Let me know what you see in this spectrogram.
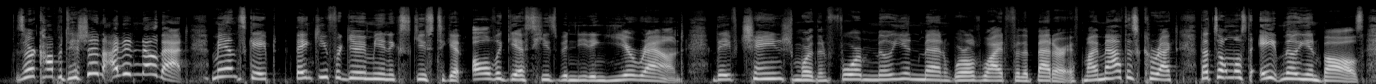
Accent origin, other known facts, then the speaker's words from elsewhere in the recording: Orange County, California, United States; I grew up in Orange County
